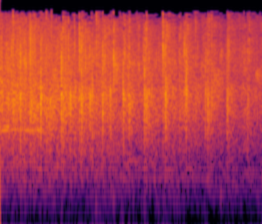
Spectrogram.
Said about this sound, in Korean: 여러분들 성우의 모습과 목소리 연기를 한꺼번에 듣는 기회 흔치 않습니다. 뜨거운 성원의 박수 한번 부탁드리겠습니다.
